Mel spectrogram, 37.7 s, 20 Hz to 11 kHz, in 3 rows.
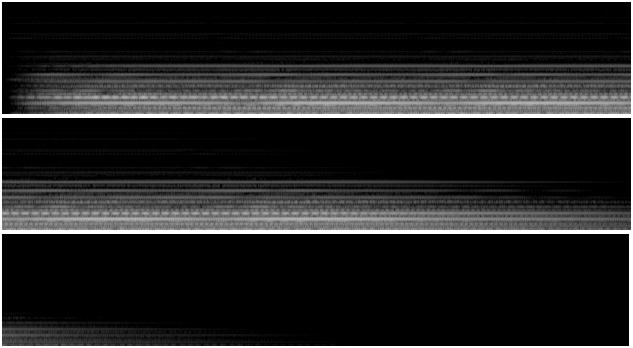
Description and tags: I made this by taking "Synth Lead 1", and then adding a lot of reverb to it in Audacity, thus having a lot of feedback. (I think it's feedback?)
digital, sinister, film, terrifying, drama, sci-fi, horrifying, terror, horror, suspense, thrill, scary, spooky, noise, dark, ambient, fx, soundesign, drone, electronic, haunted, creepy, fear, sound-design, weird, atmosphere, effect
